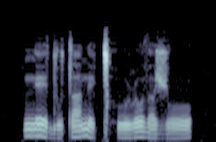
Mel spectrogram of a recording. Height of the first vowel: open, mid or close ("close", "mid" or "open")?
mid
